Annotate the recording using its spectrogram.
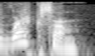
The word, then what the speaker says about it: Wrexham: The streaming, which is Disney Plus this week, and it's Welcome to Wrexham. Am I pronouncing that right? – That's right, yes. Yeah.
